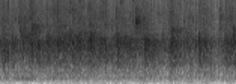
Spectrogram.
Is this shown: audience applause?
yes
